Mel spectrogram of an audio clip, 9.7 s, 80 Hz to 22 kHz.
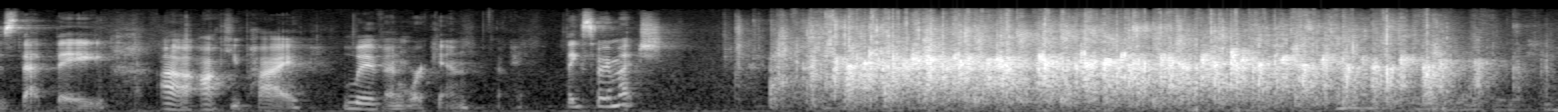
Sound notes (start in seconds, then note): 4.6 applause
